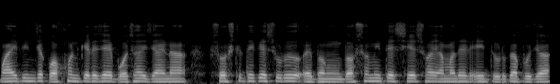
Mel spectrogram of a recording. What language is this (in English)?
Bangla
